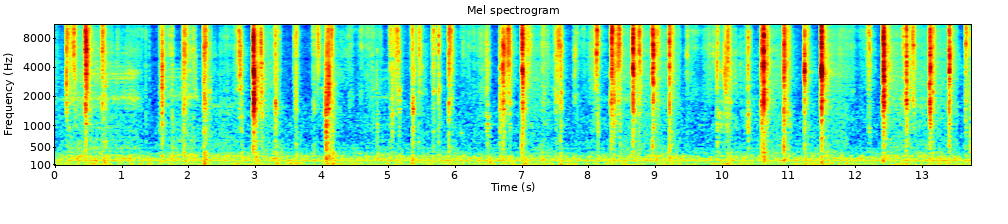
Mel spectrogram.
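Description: Tarot cards shuffled for a general reading, a steady run of crisp riffling snaps and soft slaps repeating close up, with no voices over them.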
